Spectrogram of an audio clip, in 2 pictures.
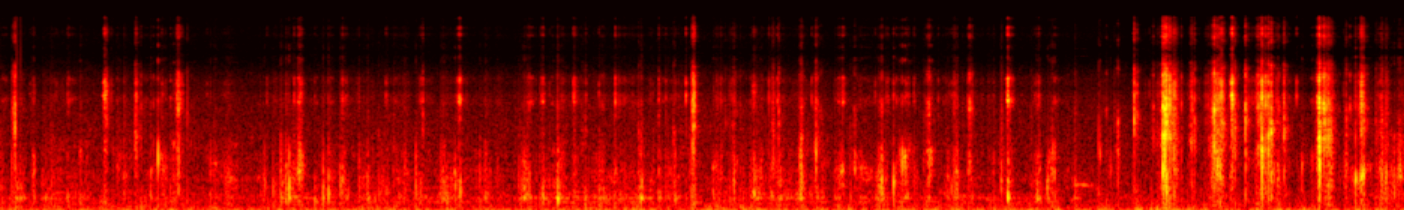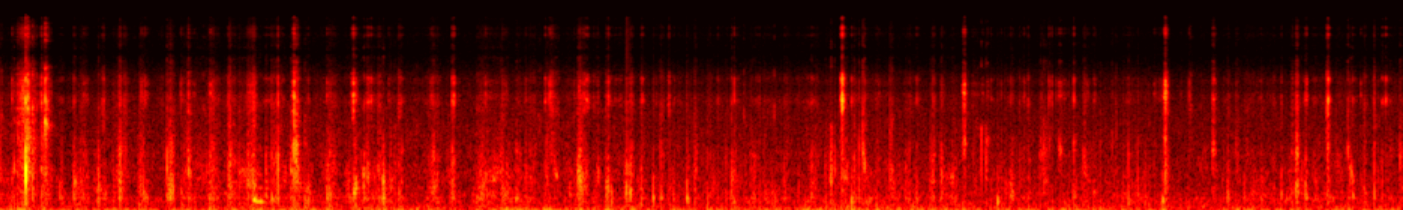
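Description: Close-miked chewing and crunching of a hand-eaten mouthful of rice, fish and crisp petai beans, with a run of louder crunches about twelve seconds in.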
